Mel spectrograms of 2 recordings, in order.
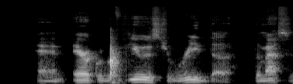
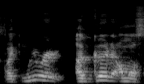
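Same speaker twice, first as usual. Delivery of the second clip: usual speaking voice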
